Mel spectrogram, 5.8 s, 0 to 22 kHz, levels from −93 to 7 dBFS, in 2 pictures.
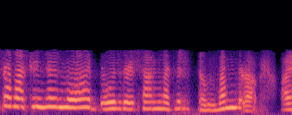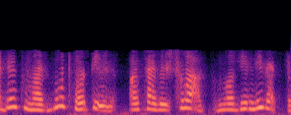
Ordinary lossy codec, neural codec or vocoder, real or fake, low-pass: MP3, 32 kbps; codec, 16 kHz, 0.5 kbps, FreqCodec, smaller model; fake; 3.6 kHz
